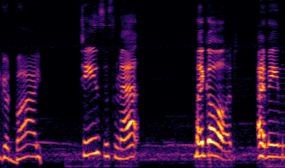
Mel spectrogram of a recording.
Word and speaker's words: Matt: not an inch less the name's Matt the second T is silent really sure sounds like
